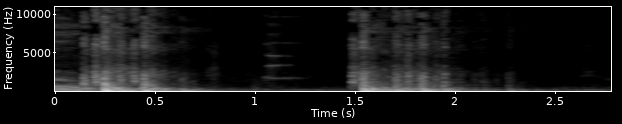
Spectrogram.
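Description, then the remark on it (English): A door shuts with a solid, heavy thunk, then a second similar thud lands about a second later. Both are fairly loud, each with a short resonant ring. “Then she and, whispers something to me like, they know when the door is shut.”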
